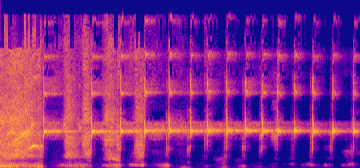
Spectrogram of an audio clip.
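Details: Lovebird giving a long ngekek, played to stimulate other lovebirds into calling: a burst of noisy rustling, then a rapid run of shrill, piercing chattering notes at about five per second, continuing steadily to the end.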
